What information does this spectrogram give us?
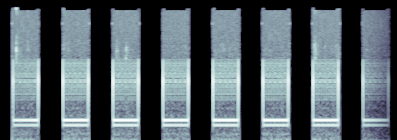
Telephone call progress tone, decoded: reorder tone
